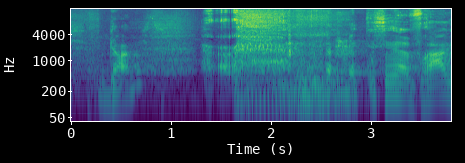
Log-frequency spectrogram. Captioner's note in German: Seufzen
